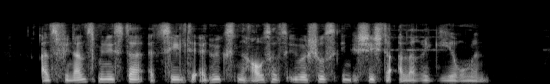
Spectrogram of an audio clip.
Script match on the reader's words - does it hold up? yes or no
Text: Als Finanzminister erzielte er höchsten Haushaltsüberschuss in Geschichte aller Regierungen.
yes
